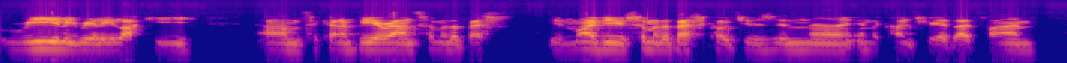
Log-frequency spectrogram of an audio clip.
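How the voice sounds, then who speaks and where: A man speaks in a monotone, flat way. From England. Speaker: college soccer coach. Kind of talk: interview. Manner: casual, halting with repeated words.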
